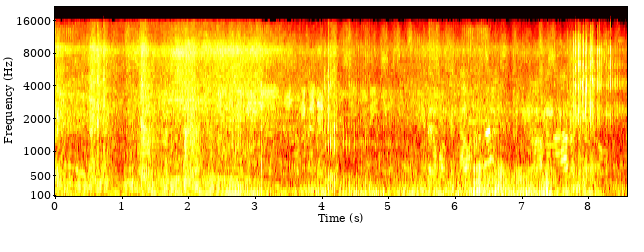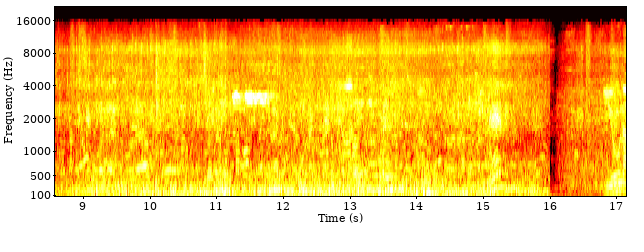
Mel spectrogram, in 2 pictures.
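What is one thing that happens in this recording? Motorcycle engines rumble and idle.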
